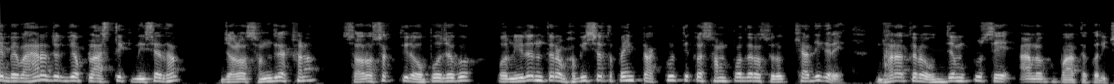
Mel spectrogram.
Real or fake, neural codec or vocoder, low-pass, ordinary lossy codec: fake; codec, 16 kHz, 16 kbps, FunCodec, trained on LibriTTS, 50 frames a second; 7.2 kHz; none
